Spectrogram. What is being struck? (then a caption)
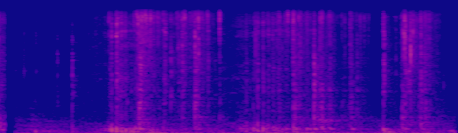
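Bar of soap. A black-handled metal blade shaves the edge of a solid white bath soap bar held in the hand, peeling off white curls. The sound is a dry, crisp, bright scraping and crinkling with a low undertone, swelling in bursts through the middle and again near the end.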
